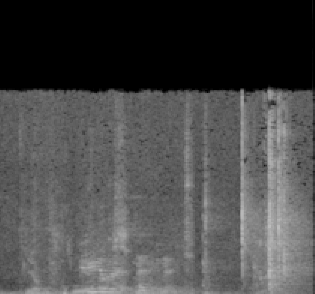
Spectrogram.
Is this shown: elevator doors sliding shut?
yes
